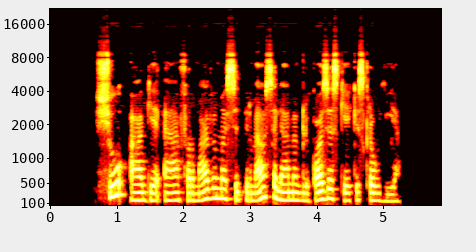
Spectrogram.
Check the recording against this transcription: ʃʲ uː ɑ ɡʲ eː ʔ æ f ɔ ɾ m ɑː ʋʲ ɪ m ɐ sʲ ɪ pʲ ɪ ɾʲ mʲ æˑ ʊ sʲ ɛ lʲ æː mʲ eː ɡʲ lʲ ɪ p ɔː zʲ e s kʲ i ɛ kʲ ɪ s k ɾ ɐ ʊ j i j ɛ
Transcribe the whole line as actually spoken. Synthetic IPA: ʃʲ uː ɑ ɡʲ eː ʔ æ f ɔ ɾ m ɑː ʋʲ ɪ m ɐ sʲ ɪ pʲ ɪ ɾʲ mʲ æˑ ʊ sʲ ɛ lʲ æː mʲ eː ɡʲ lʲ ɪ k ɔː zʲ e s kʲ i ɛ kʲ ɪ s k ɾ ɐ ʊ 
